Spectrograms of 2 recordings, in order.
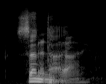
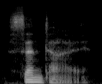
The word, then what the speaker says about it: Sentai: How do you say this one? – Sentai. – Sentai.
